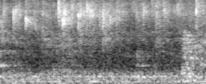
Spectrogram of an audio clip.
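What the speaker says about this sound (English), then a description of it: "So let me just go right in and let my head get under the water." Cold ice-bath water sloshing and splashing continuously as a person lowers their head beneath the surface, close and fairly loud.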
